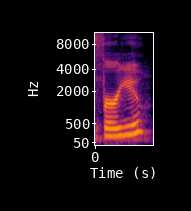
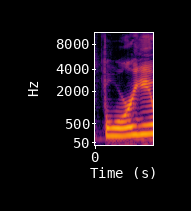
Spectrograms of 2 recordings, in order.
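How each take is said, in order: First: The word 'for' sounds like 'fur'. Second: The word 'for' has a standard vowel. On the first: "the South City German accent kind of for you" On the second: "instead of"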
